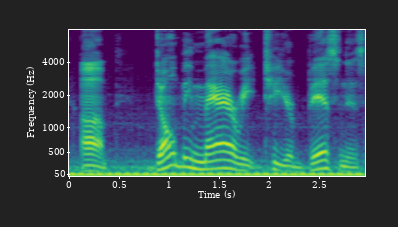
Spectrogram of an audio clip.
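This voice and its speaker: The sound is dry, with no echo. A man speaks over light background noise. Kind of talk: motivational live stream talk. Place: car. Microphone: earbuds.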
